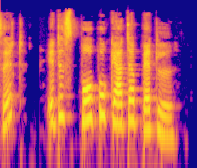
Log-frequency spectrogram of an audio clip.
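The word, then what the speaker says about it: Popocatépetl: Father, I know how to pronounce it. It is Popo Cata Petal.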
